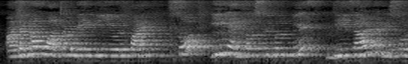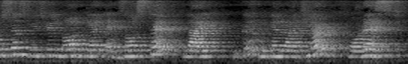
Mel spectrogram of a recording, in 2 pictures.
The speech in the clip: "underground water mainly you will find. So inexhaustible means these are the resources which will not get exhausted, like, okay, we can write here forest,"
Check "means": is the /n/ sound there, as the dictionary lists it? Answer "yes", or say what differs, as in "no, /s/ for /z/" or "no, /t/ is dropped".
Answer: no, /n/ is dropped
